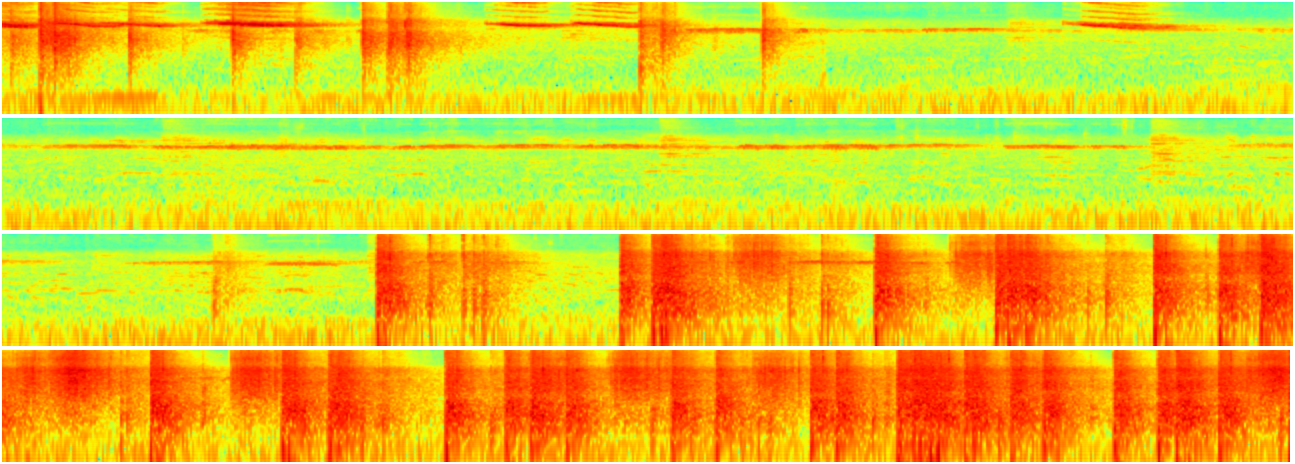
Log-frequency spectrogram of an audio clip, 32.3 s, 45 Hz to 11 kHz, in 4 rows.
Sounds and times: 0.0s Firecrackers and fireworks 32.2s
14.8s Traffic sound 32.2s

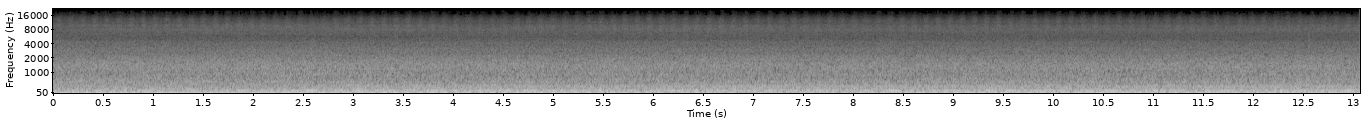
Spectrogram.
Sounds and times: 0.0s noise of an exhaust or ventilation 13.0s

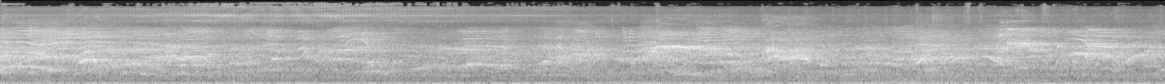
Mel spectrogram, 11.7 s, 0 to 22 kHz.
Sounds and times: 0.0s Children playing 11.6s

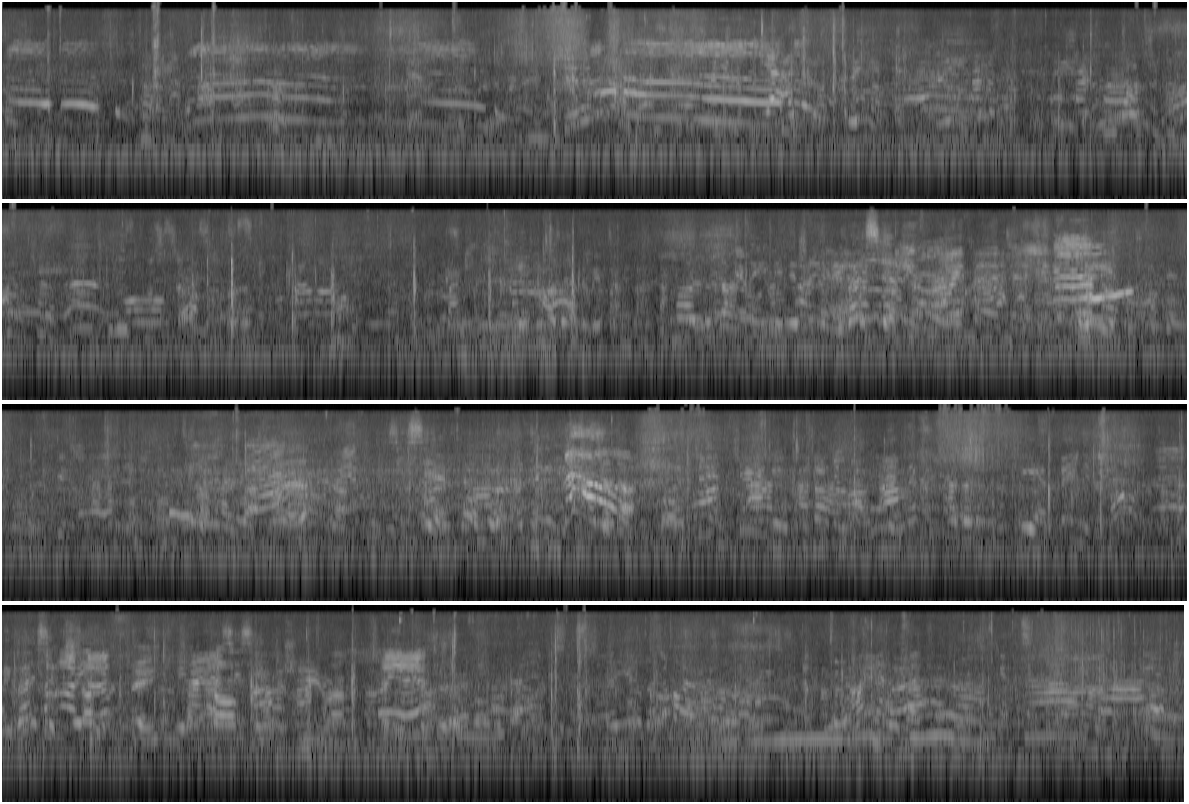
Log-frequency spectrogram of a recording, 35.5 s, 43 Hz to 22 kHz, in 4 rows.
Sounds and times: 0.0s tourists 35.5s

